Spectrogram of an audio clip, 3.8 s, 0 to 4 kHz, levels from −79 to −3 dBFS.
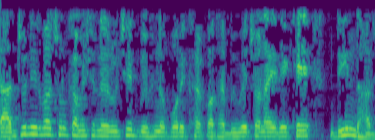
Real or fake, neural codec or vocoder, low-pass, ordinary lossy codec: real; none; 3.6 kHz; none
